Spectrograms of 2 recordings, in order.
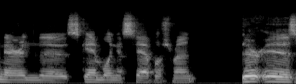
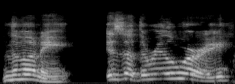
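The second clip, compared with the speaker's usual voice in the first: much higher, searching first mate voice; probing first mate; 12 semitones higher than usual. Acted. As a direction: needle him about money or reputation. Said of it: "He stops and he turns to you and goes".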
